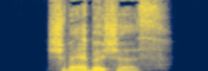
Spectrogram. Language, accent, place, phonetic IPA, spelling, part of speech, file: German, Germany, Berlin, [ˈʃvɛːbɪʃəs], schwäbisches, adjective, De-schwäbisches.ogg
- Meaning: strong/mixed nominative/accusative neuter singular of schwäbisch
